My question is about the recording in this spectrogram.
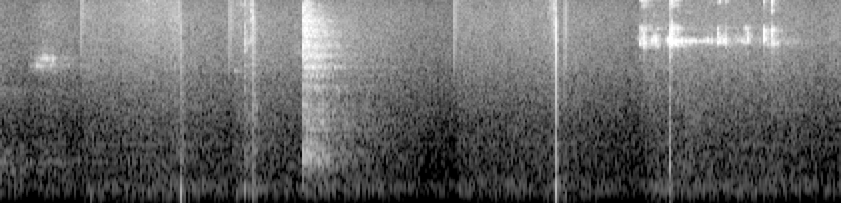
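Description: A holy-water sprinkler knocking lightly against its metal bucket, with a short splash-like rustle about three seconds in, as the arras coins are blessed. Near the end there is a second or so of light, high metallic jingling, like small coins clinking.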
